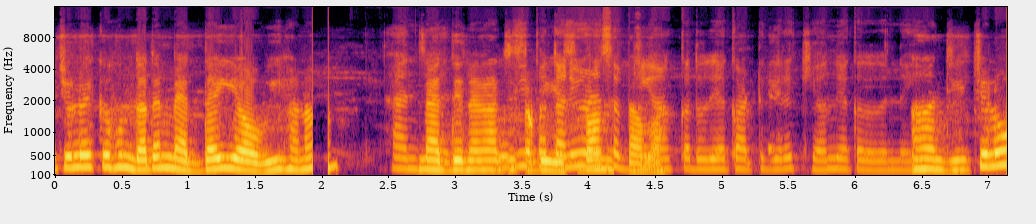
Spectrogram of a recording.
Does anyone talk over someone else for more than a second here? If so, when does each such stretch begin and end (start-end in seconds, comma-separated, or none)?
2.8-4.6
